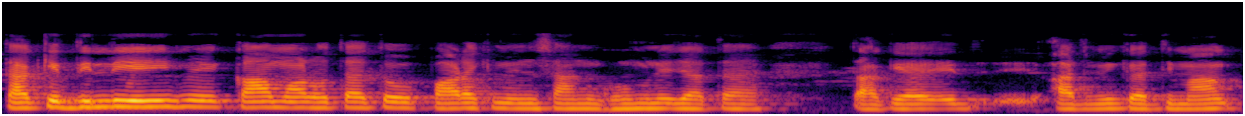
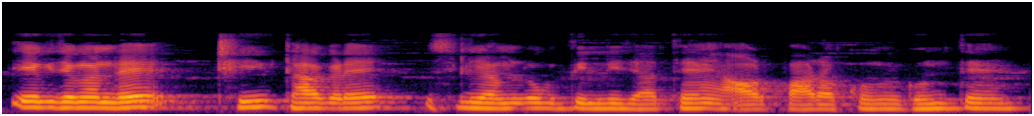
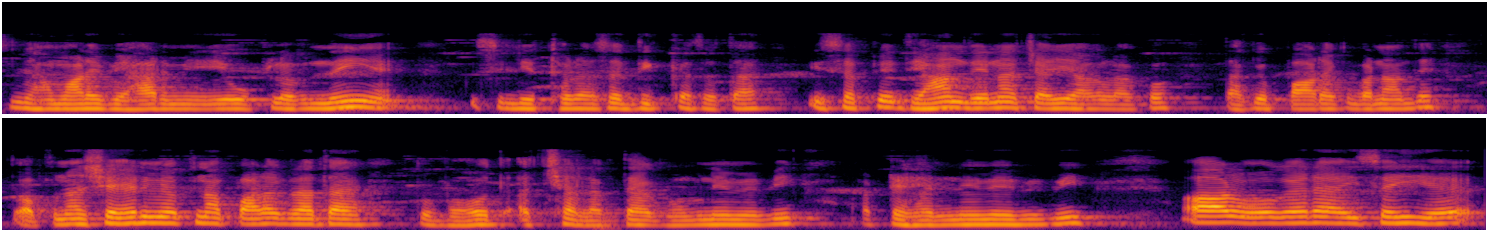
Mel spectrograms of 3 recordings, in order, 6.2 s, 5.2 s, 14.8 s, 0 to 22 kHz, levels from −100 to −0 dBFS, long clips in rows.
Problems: constant background noise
